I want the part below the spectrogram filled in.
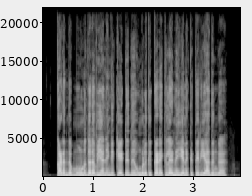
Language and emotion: Tamil, surprised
